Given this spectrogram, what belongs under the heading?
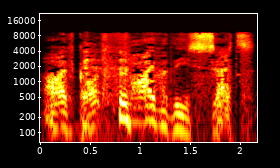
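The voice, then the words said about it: Put-on English accent. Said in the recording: “I don't even know if Duncan has an accent, much less how would I do it. I'm going to pretend that Duncan is from England and he's Dengar.”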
